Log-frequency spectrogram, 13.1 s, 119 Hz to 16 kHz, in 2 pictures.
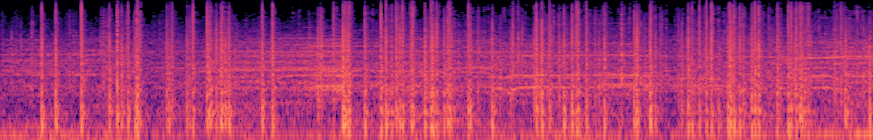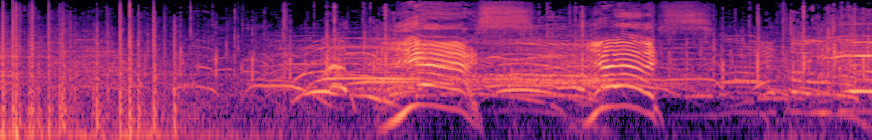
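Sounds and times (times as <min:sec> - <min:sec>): fireworks bursting and crackling: 0:00.0 - 0:08.7.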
